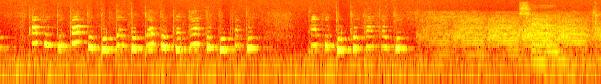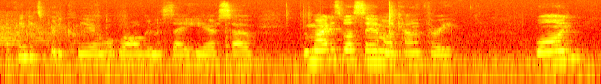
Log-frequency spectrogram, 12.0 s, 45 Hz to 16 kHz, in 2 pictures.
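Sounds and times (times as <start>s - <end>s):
background music: 4.2s - 7.4s.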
